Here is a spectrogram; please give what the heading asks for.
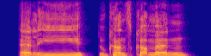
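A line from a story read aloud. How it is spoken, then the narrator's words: Mother calling upstairs. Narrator (German): rief Mutti nach oben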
